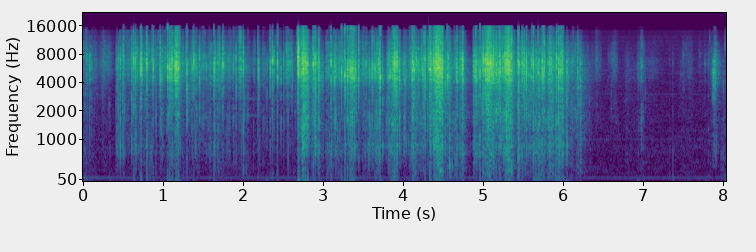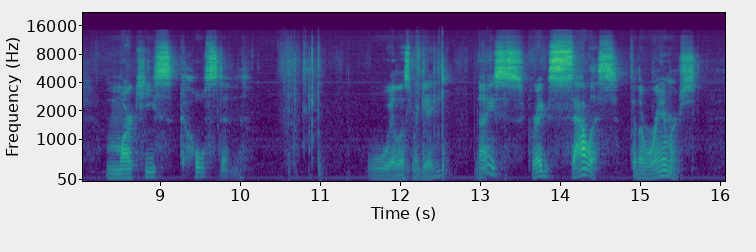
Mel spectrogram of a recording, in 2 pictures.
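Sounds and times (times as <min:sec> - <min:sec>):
plastic foil wrapper tearing and crinkling: 0:00.0 - 0:06.4.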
